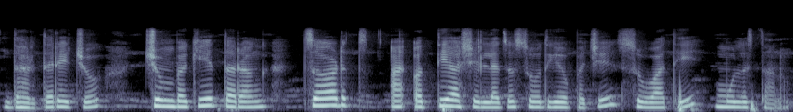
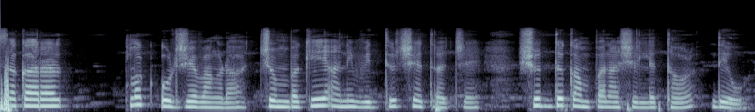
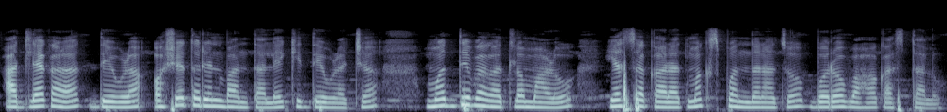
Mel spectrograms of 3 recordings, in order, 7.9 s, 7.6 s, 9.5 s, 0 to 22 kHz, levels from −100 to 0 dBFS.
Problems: background sounds at intervals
